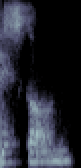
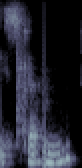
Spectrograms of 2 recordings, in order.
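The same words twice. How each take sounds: First: "scone" with a short o, rhyming with gone; short, northern English vowel in "scone". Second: "scone" with a long o, rhyming with cone; drawn-out oh vowel in "scone", as in stone. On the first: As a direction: say "scone" like "skon". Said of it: "you can hear it in me sometimes". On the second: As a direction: say "scone" like "skohn". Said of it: "I wouldn't say scone". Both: Shown as a demonstration.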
